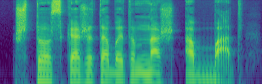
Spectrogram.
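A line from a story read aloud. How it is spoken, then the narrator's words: Calm inquiry. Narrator (Russian): спокойно осведомился Атос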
